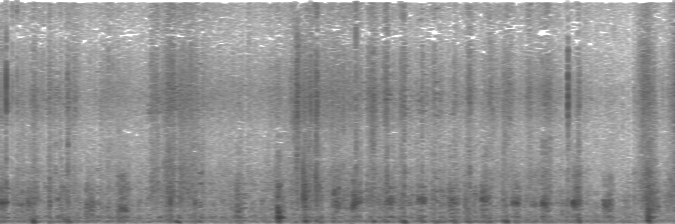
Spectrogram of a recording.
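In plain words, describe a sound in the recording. A dog pants and sniffs.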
